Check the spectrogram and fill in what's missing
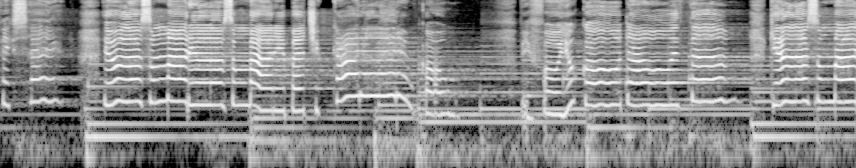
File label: Acoustic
